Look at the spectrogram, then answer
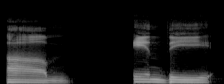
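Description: A man's voice: on the low side, fairly even intonation, very slow, fairly bright tone, clear, resonant tone, dry recording, studio quality. A man hosting a casual morning sports radio show, chatting and rambling with lots of fillers. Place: radio studio.

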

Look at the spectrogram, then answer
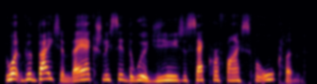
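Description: A woman hosting a radio talk interview, brisk and outspoken. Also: medium pitch, dry recording, studio quality. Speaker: radio host.

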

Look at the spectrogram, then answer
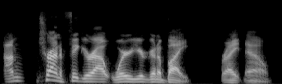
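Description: A middle-aged man co-hosting a casual sports talk show, animated and opinionated, full of quick asides. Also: mid-range voice, no room sound. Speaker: podcast co-host.

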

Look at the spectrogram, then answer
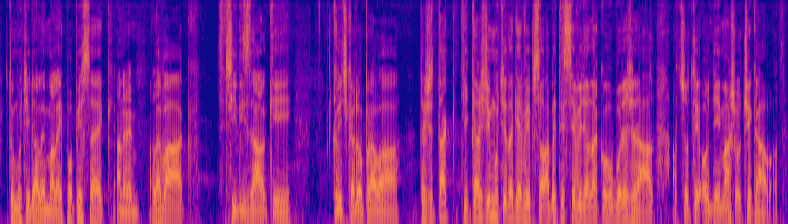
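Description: A man's voice: medium pitch, fairly even intonation. A man being interviewed, a former footballer, talking casually and rambling with many restarts.

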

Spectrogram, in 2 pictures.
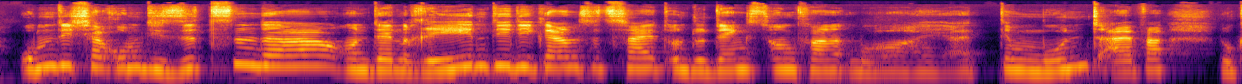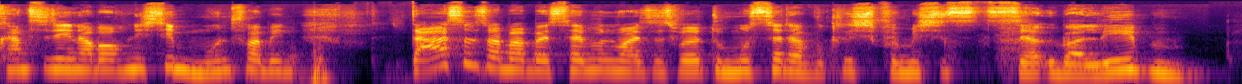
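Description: A woman's voice: medium pitch, fairly bright tone. A woman comedian, a podcast guest, talking frankly and bluntly in casual slang, often restarting her sentences. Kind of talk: casual chat.

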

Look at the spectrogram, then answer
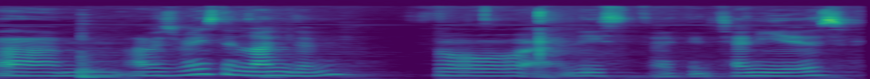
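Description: Woman guest from Iraq, lively storyteller; lowish, mellow voice. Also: a little slow, faint music behind, rough recording. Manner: animated storytelling, acts out dialogue. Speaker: guest, events founder. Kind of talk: podcast interview.

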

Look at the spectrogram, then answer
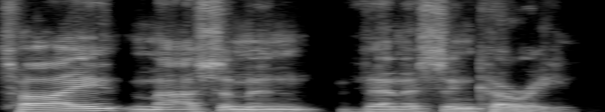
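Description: A man's voice: fairly low pitch, lively intonation, slow pace. Easygoing man talking about recipes. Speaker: guest, app developer. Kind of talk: casual conversation.

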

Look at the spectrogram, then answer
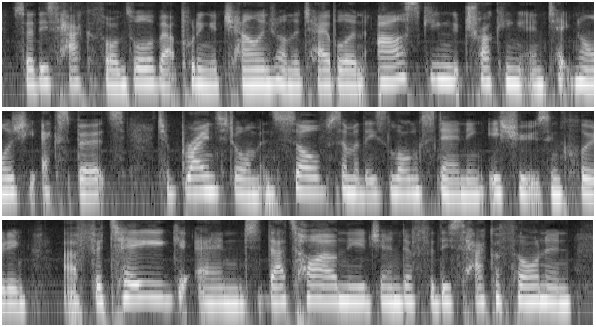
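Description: A woman's voice: mid-range voice, little pitch movement, brisk, few pauses. A woman with an Australian accent hosting a radio breakfast show, presenting news and chatty segments.

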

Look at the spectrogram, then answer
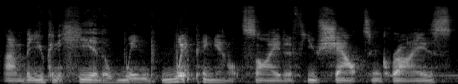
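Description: Low-voiced man running a tabletop game. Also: fairly even intonation, measured pace. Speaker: game master. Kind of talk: casual improvised tabletop narration.

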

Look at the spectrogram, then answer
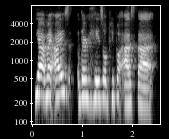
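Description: A woman's voice: on the high side, moderate pace. Chatty young woman, podcast guest. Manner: chatty and animated, laughing often. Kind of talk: casual chat.

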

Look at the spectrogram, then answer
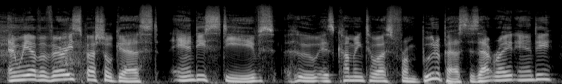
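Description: A man's voice: high-pitched, animated, moderate pace, slight background noise. A man hosting a casual podcast chat from a studio, introducing guests in a playful, teasing manner. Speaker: podcast host.

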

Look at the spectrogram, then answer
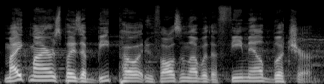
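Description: A man's voice: a little high, animated, a little fast, background noise. Wry male host on a reverberant stage. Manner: wry, teasing quizmaster. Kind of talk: live comedy podcast game on stage. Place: large theater stage before an audience. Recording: live theater with long reverb.

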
